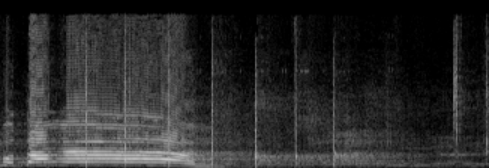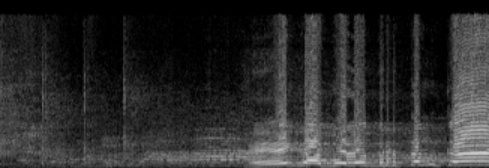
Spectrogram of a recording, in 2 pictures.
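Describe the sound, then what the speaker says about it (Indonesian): Schoolchildren in a classroom clap their hands in a quick burst of claps mixed with children's voices and an adult speaking, close and lively. "Tepuk tangan."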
